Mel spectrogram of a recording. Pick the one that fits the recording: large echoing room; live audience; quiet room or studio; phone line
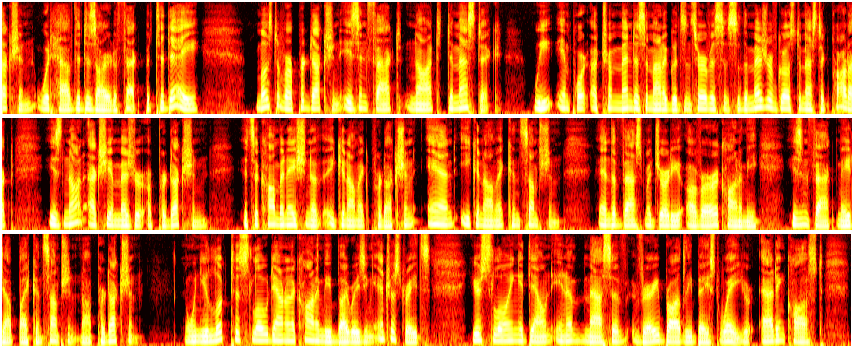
quiet room or studio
